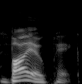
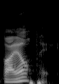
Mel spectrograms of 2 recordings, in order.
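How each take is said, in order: First: The stress is on the first syllable. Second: The stress is on the second syllable. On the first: It is short for biographical picture. The speaker calls it right. "in my mind, it's pronounced biopic because it's a biographical picture" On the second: It sounds like a word related to myopia. The speaker calls it wrong. "makes it sounds like it's about myopia"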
